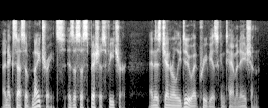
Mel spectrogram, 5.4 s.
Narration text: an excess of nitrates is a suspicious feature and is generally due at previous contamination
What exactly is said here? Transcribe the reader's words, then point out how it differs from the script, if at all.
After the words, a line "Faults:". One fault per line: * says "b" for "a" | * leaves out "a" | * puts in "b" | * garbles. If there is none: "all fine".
an excess of nitrates is a suspicious feature and is generally due at previous contamination
Faults:
all fine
